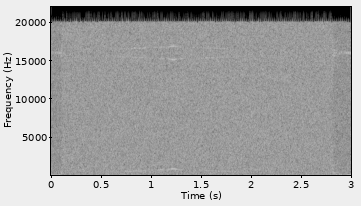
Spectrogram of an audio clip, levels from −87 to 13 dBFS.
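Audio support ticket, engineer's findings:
Wrong sample width: packed 24-bit data read as 32-bit integers, probably in the decoder or file reader. Each read value straddles sample boundaries, so mismatched bytes form most values. Whole clip: loud noise burying the music, running about 1.33x fast, pitch raised accordingly.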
